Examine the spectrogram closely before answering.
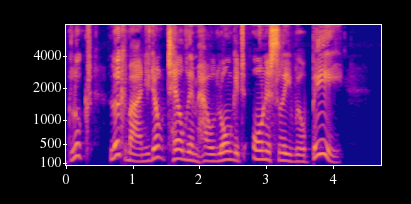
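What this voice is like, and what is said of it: Put-on Scottish accent. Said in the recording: “Scottish accent”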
